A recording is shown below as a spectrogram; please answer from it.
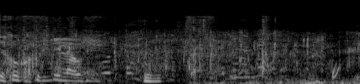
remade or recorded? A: recorded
